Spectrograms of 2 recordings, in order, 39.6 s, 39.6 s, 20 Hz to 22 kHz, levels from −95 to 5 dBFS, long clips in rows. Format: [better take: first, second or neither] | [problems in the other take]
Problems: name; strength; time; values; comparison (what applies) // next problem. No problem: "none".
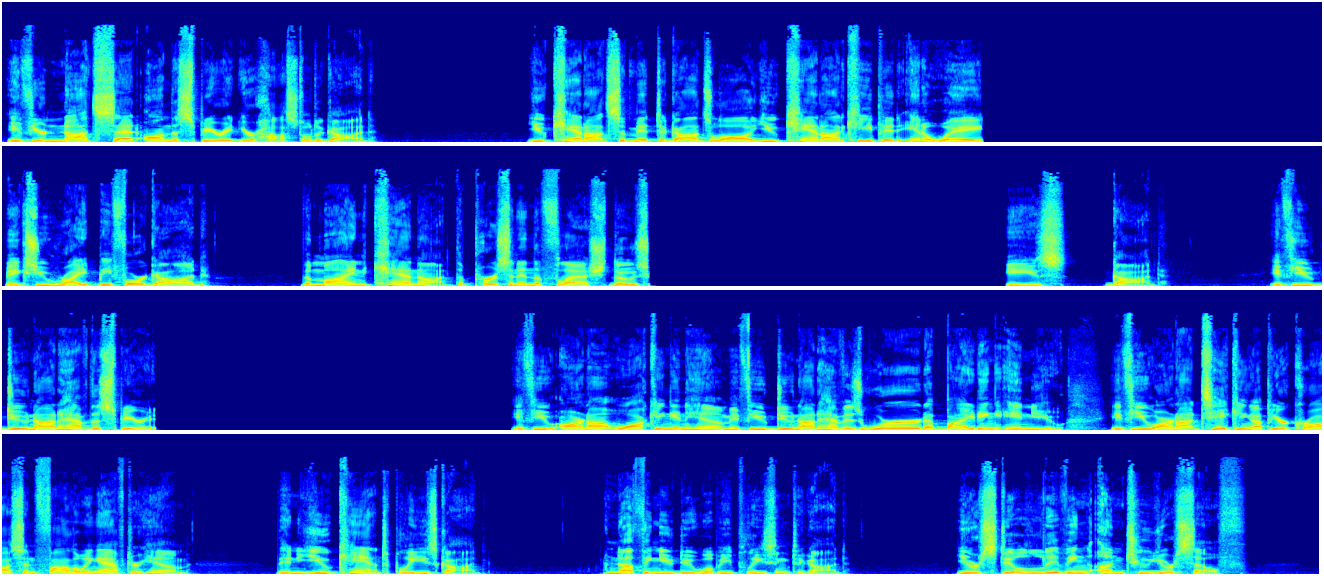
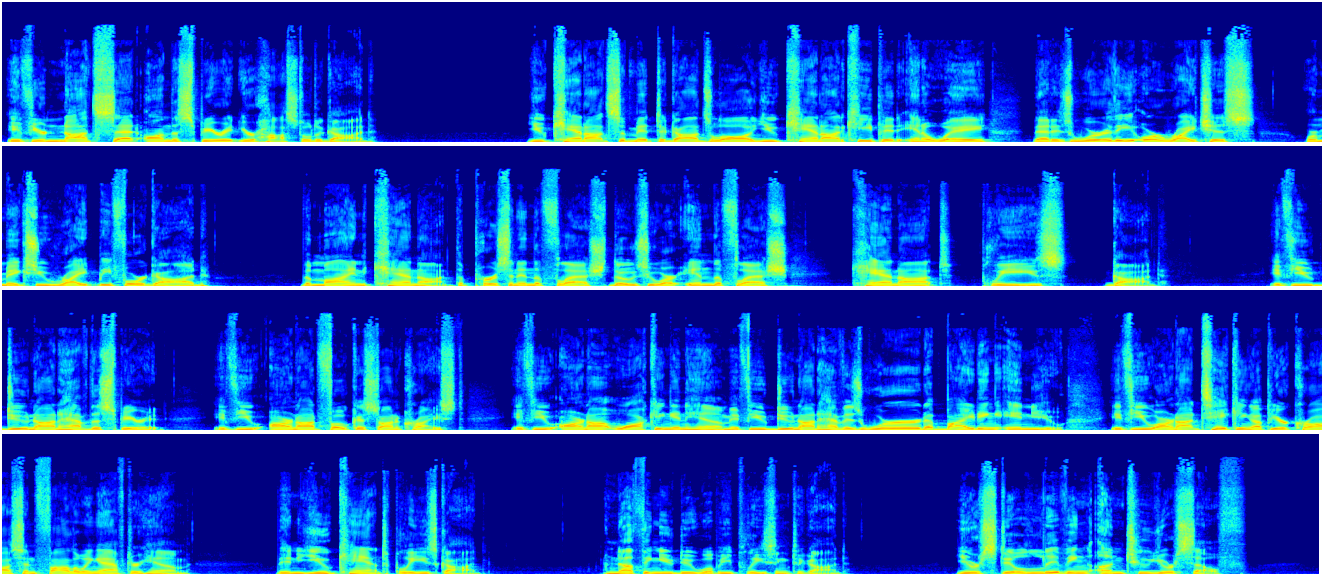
second | audio cutting out; at 7.5 s for 2.5 s, at 15 s for 2.5 s and at 21 s for 2.5 s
